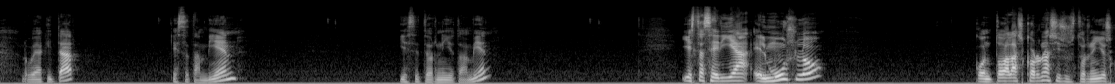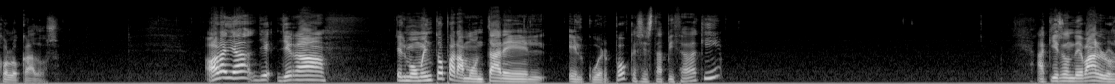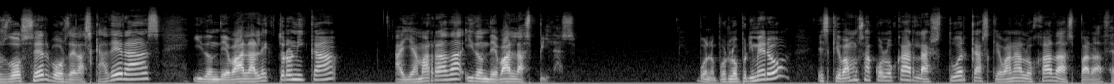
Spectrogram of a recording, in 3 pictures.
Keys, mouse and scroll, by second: 1.7 click, 2.1 right click, 3.3 click, 4.5 click, 4.8 right click, 6.0 click, 7.7-9.7 shift+middle drag, 10.5-11.7 middle drag, 11.9-13.0 middle drag, 13.1-14.5 middle drag, 14.5 shift+scroll up 1, 16.9 shift+middle click, 18.2 click, 18.5 right click, 20.3 click, 21.0 scroll down 1, 21.5-22.3 scroll down 1, 29.1-30.1 drag, 30.5 click, 30.9 right click.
